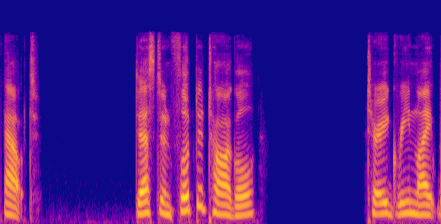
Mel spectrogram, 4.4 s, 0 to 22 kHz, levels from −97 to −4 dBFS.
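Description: Long network dropout, 2.61 to 3.68 s: a brief fading buzz, then about a second of silence, with 0.7 s of speech lost, likely through undelivered packets.

Jitter buffer speed-up, 3.76 to 4.35 s: pitch-period slices totalling around 50 ms are cut to drain the backlog, so speech hurries 9% faster at unchanged pitch.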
